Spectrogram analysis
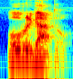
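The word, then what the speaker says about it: por favor: Okay, pavoreato.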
